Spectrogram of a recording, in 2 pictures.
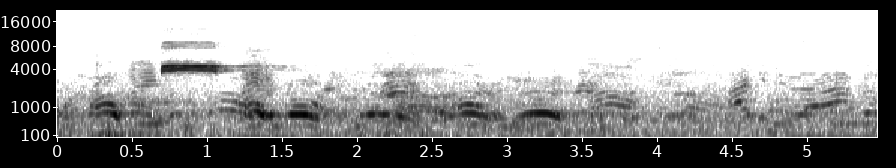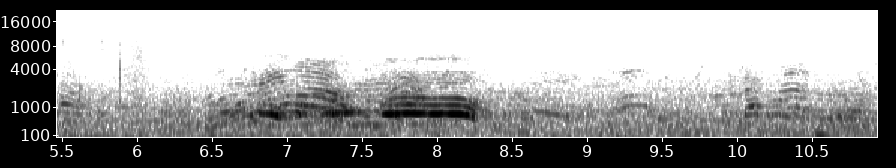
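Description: A crowd of spectators shouts and cheers from the sidelines outdoors.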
